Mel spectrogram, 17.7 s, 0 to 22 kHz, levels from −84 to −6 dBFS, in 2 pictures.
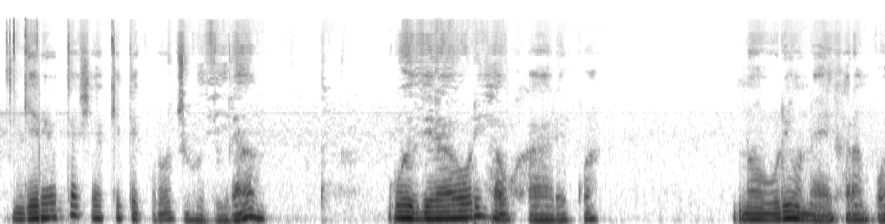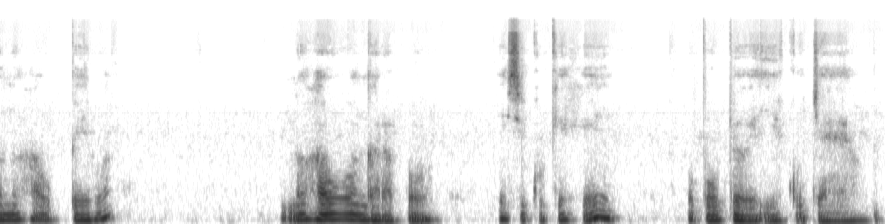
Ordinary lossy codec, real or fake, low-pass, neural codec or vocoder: Opus, 16 kbps; real; 14.4 kHz; none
